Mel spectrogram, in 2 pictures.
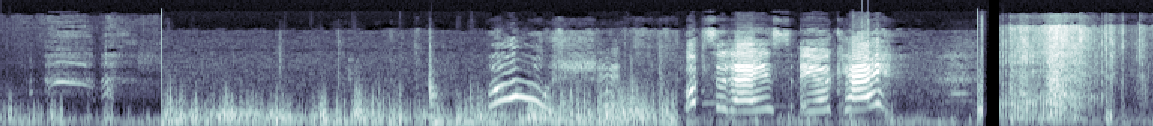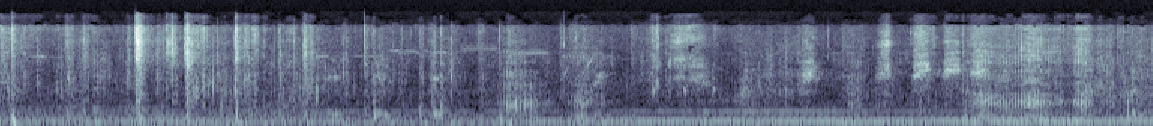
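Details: Horse whinnying in a funny compilation: a loud, wavering neigh that falls in pitch and lasts about two seconds, with people talking before and around it and rustling noise afterward.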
